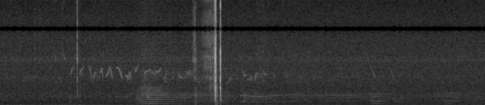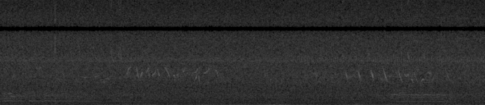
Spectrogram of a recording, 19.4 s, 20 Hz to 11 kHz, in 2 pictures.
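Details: Honey bees in a 2012 apiary: soft, intermittent buzzing flybys, each a brief nasal tone fading in and out, with a few sharp clicks early on over a quiet hiss.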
